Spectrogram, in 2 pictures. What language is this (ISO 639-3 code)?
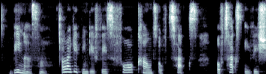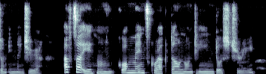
pcm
